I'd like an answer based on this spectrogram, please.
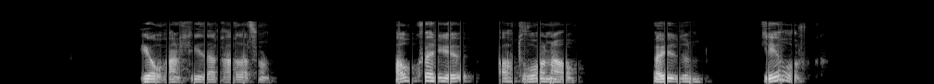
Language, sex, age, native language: Icelandic, male, 60-69, Icelandic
